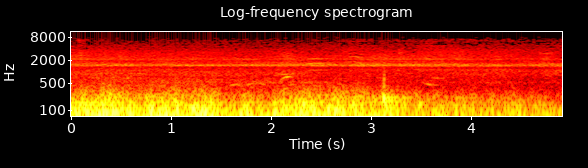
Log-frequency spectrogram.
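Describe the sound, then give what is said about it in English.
Wind gusts from the southwest at about 18 miles an hour across an outdoor amateur baseball field, a steady, loud low roar buffeting the microphone throughout. “Wind kicking up here at Gastineau.”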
